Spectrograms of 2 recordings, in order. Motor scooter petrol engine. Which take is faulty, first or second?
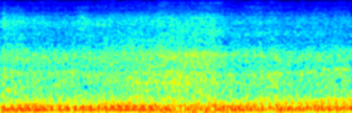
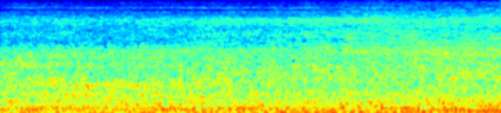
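first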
